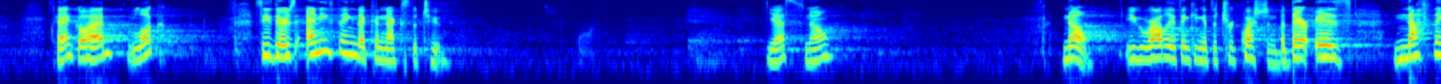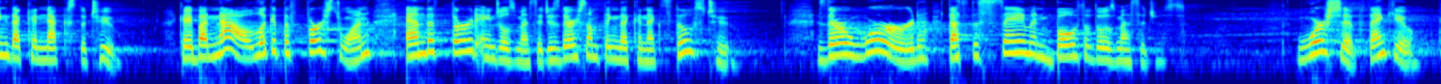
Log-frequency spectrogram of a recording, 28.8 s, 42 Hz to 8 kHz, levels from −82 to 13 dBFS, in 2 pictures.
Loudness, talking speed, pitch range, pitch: -20 LUFS, 135 wpm, 215-310 Hz, 245 Hz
